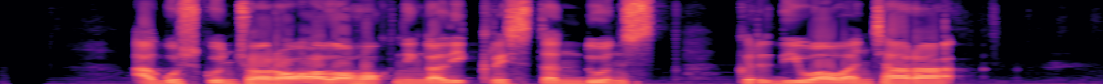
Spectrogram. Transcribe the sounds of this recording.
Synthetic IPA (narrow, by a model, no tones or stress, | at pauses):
ʔa̰ɡuskuɲt͡ʃɔɾɔɔlɔɦɔk̚niŋɡalikɾist̪əndunst̪̚ | kərdiwawaɲt͡ʃaɾa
